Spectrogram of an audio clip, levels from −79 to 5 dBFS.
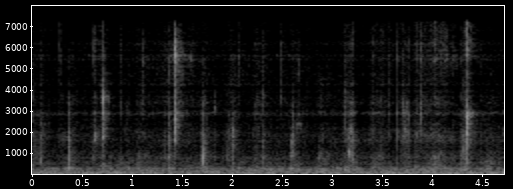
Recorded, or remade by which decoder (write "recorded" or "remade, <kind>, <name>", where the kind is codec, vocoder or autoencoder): remade, codec, SNAC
